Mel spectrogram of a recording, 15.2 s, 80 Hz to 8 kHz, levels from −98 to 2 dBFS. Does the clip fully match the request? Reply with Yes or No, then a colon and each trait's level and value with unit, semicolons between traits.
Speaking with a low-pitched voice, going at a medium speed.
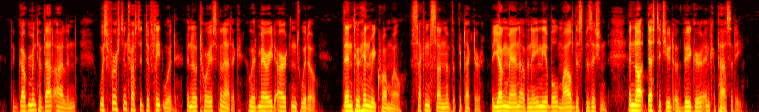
Yes: low, 115 Hz; average, 165 wpm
